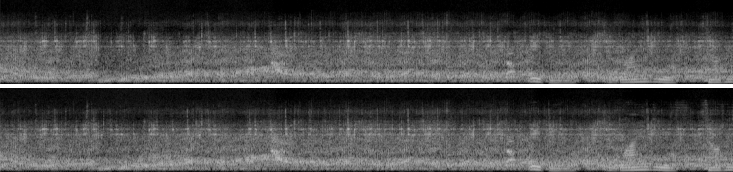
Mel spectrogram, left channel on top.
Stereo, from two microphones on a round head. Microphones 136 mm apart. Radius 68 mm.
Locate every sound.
2.7 s a dog barking: 5° right (ahead or behind)
5.3 s a man speaking: 70° right (ahead or behind)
